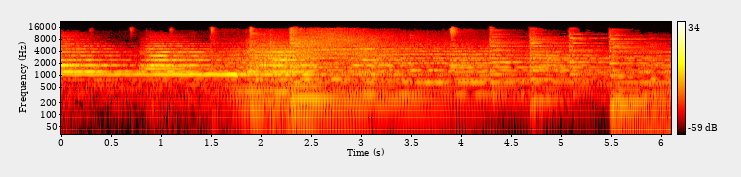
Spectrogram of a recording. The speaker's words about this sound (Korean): 1954년 어려움 가운데서도 교인들의 사랑으로 세워진 이 종은 세월의 흔적을 고스란히 안고 있었습니다. 많이 부식되고 페인트는 벗겨졌지만 힘차게 울려 퍼지는 종소리는 여전히 은혜롭게 가슴 속에 남아 있습니다.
